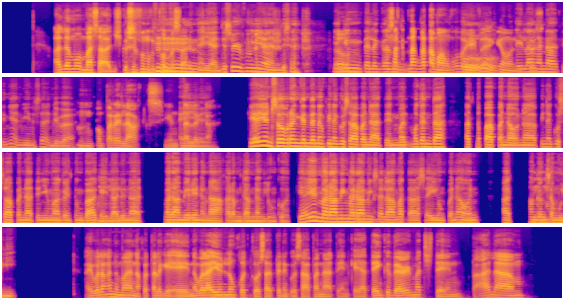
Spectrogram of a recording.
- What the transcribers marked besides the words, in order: laughing while speaking: "Gusto kong magpa-massage? Oo. Ang sakit ng katawan ko, eh, pe"; laugh; tapping
- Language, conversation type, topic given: Filipino, podcast, Anong maliit na gawain ang nakapagpapagaan sa lungkot na nararamdaman mo?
